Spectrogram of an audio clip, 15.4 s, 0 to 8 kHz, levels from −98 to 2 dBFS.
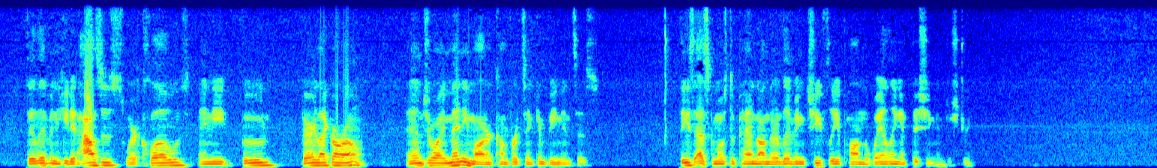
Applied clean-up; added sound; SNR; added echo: none; none; none; none.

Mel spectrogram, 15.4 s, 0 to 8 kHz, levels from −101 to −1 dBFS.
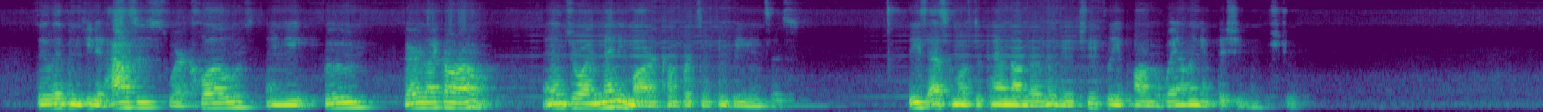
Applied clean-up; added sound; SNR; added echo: neural separator model SepFormer DNS4.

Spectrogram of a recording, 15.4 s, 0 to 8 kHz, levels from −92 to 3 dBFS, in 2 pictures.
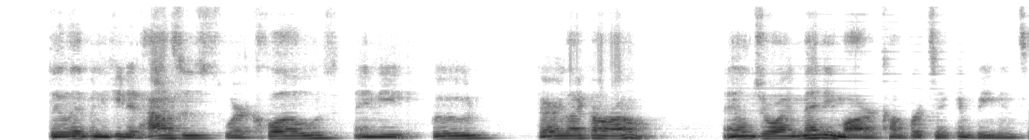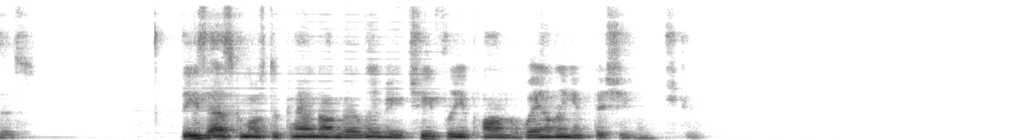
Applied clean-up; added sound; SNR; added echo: neural mask model DeepFilterNet 3.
